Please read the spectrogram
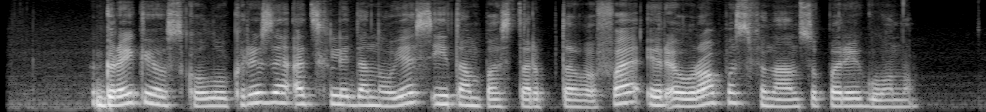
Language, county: Lithuanian, Klaipėda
